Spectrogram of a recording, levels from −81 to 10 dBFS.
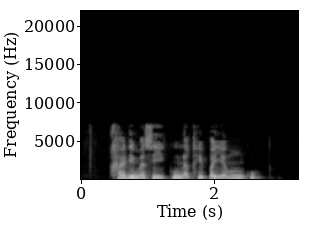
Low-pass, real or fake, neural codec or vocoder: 7.2 kHz; real; none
